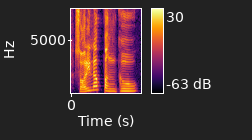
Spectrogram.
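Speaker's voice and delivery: slow, high cutesy plea; cutesy pleading. Retold or imitated. Customer cutely coaxing the shopkeeper, slow and sweet. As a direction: coax him sweetly, drawn out. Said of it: "ऐसा बोला मैंने".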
